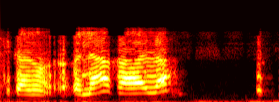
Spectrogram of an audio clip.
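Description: Speech only: a person talking for about a second and a half, a pause, then talking again near the end.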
